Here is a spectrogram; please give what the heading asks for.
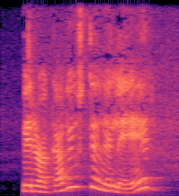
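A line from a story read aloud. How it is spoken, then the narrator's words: Indignant exclamation. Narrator (Spanish): exclamó Alicia indignada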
